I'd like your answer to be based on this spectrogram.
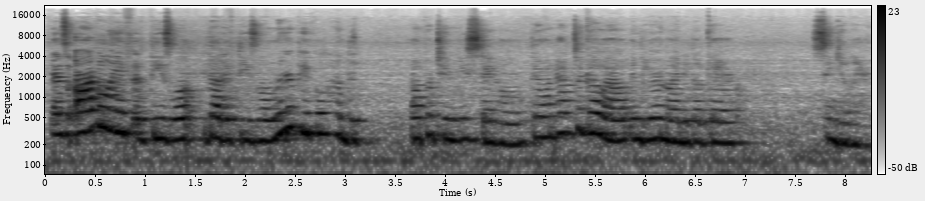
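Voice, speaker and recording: A woman's voice: fairly high pitch, brisk, darkish tone, close to an everyday voice. An actress playing an indignant, self-righteous female Cupid in a stage comedy, haughty and defensive. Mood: earnest. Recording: echoey room, distant mic, faint noise.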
